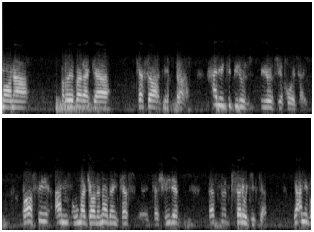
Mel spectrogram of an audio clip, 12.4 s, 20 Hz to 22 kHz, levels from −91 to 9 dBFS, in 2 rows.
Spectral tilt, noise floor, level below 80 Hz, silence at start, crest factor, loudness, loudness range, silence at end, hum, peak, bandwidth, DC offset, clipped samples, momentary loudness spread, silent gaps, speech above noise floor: -10 dB/octave; -58 dBFS; -66 dBFS; 0 s; 18 dB; -21 LUFS; 6 LU; 0 s; none; -4 dBFS; 3.7 kHz; under 0.1%; under 0.1%; 18 LU; none; 38 dB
